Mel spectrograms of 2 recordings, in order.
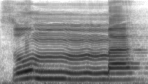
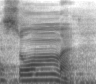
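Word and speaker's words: ثُمَّ: Thumma ditahan dahulu suara nya karena di sini ada bacaan gunnah. Thumma, hati-hati dalam pelafalan sa, si, su. Thumma, jangan summa, tapi thumma kalla, kalla, la 2 harakat.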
